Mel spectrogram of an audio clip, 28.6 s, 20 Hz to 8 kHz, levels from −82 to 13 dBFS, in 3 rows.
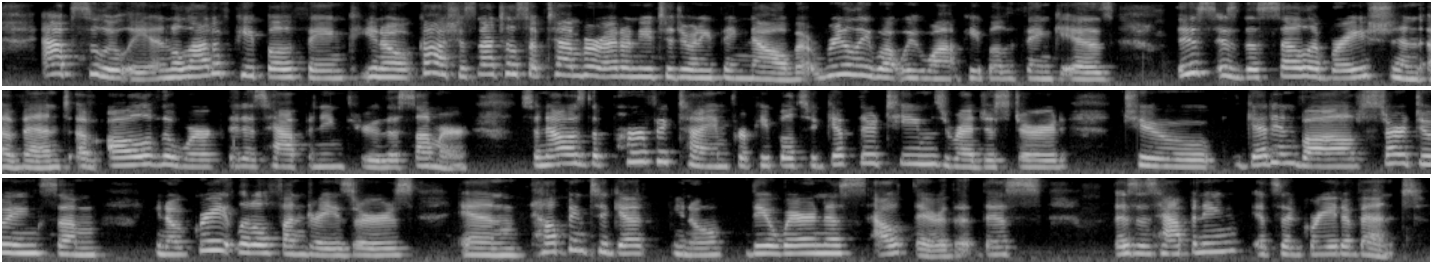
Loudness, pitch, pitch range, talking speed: -18 LUFS, 235 Hz, 210-275 Hz, 185 wpm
